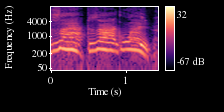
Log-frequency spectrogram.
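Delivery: high, loud shout after a friend ahead; calling out. Retold or imitated. Chasing his friend down the dark road, shouting for him to wait. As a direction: yell to stop him leaving you behind.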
